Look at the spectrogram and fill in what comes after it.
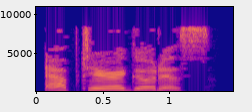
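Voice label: "apterygotous", British English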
